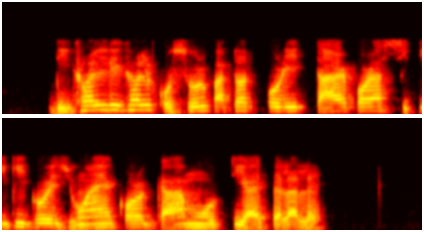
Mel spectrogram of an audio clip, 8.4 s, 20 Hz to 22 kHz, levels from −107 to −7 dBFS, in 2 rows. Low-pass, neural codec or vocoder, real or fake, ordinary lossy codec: 5.4 kHz; none; real; Opus, 32 kbps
